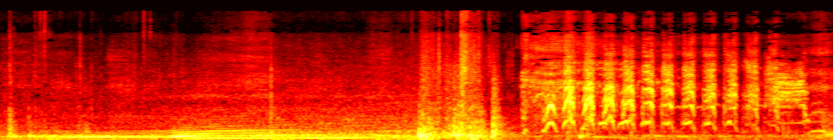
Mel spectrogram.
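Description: Car engine heard from inside the cabin, running steadily and then revving up with a rising pitch as the car pulls away. A little past halfway there is a loud thump, followed by a man laughing in quick repeated bursts.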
